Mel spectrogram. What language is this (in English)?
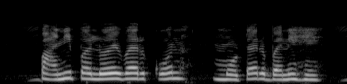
Chhattisgarhi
